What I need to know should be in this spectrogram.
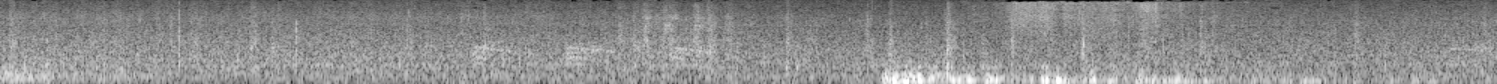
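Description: A fox's paws patter quickly over the ground.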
